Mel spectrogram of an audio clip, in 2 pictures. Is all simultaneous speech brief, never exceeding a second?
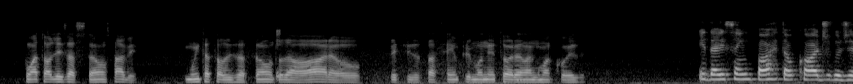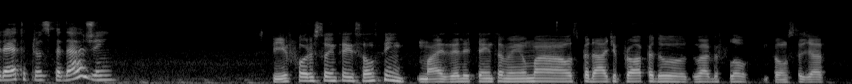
Yes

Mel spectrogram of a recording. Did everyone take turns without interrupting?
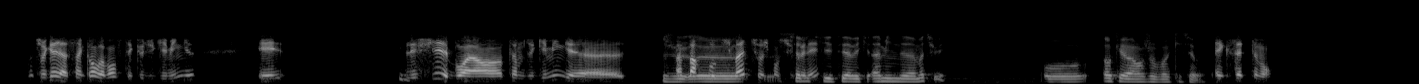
No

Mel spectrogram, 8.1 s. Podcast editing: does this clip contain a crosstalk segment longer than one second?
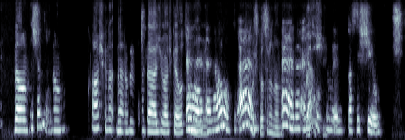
No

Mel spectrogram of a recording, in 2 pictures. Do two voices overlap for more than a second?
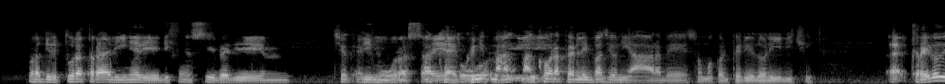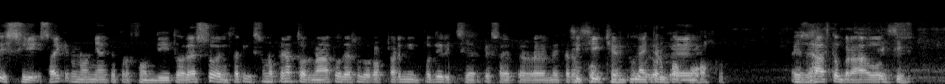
Yes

